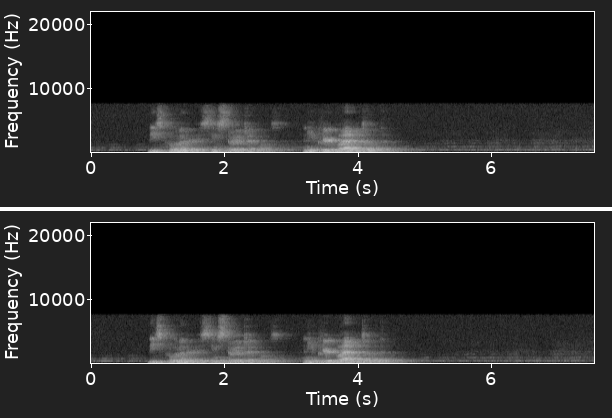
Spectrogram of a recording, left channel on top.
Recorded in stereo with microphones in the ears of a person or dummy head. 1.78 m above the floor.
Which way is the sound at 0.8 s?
Centre (ahead or behind).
